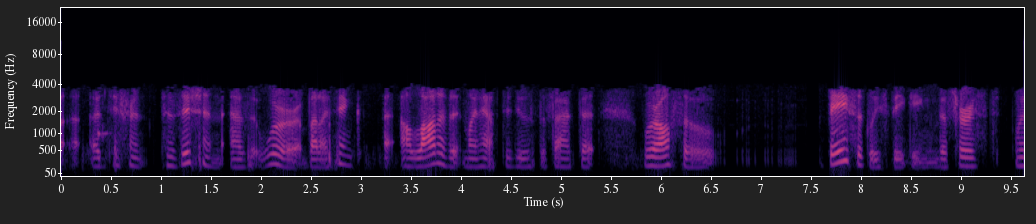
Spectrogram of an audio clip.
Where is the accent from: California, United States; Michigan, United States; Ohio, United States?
Michigan, United States; Detroit; back when I was in grade school 100 years ago, I was growing up in Detroit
